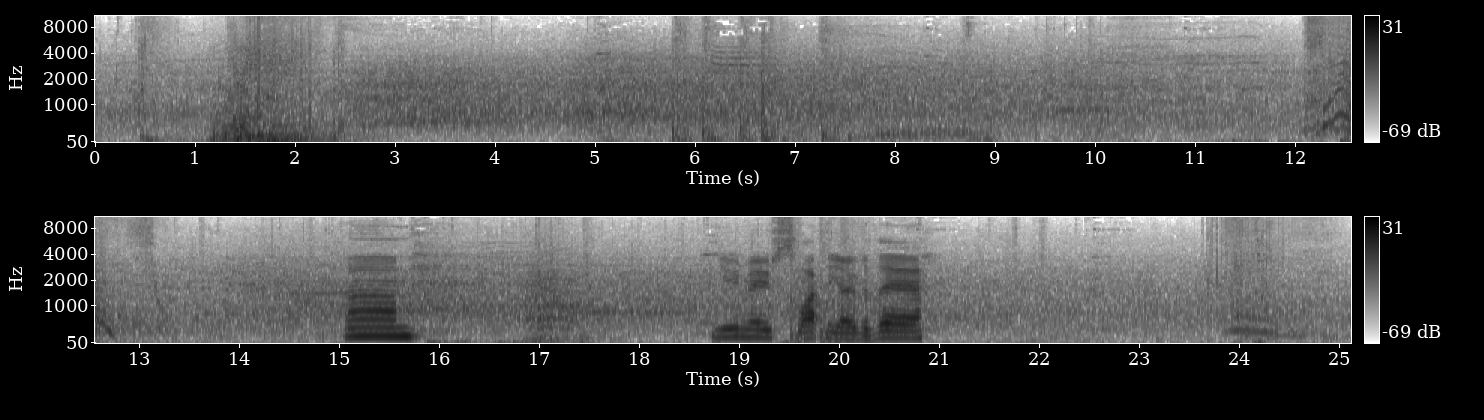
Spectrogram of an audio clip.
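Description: Game sound effects chime and thud as pieces move.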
